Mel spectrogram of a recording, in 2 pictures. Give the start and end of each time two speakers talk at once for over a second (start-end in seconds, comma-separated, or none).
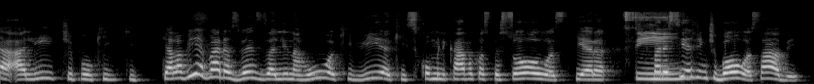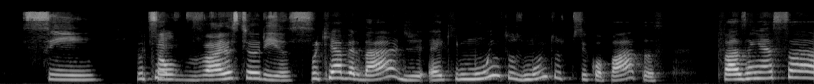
none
